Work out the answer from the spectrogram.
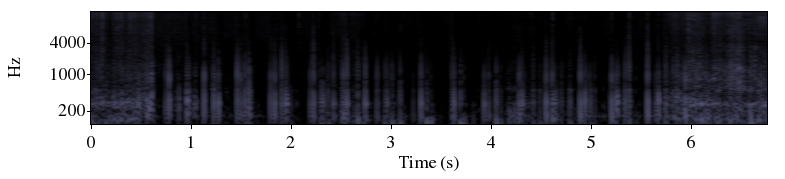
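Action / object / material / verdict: tap / round cork board / cork / none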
